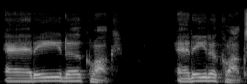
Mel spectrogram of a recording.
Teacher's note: And at 8 o'clock, I'm joining all the sounds here and I'm saying at 8 o'clock, at 8 o'clock. So I have two flap sounds here, da-da, and the preposition of, I reduce it to a schwa sound, So at 8 o'clock, at 8 o'clock.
